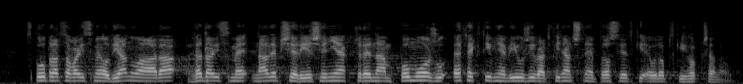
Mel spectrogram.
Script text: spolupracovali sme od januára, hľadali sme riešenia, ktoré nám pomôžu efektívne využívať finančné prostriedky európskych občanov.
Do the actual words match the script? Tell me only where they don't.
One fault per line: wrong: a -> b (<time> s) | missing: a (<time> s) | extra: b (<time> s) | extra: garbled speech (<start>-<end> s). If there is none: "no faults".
extra: najlepšie (2.5 s)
